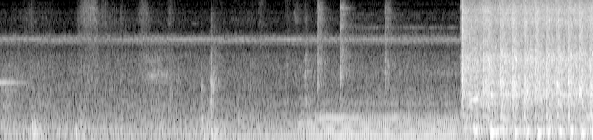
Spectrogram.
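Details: Even starter churn at nearly four beats a second, then a sudden loud burst, while cranking a newly installed engine; unsure whether the fuel feed and return lines are plugged in correctly; an unbolted valve cover later leaks oil.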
